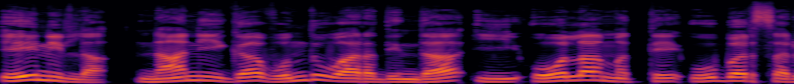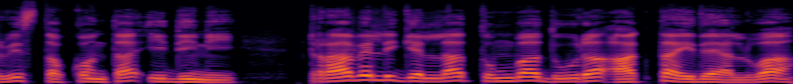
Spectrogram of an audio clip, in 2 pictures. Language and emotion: Kannada, neutral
